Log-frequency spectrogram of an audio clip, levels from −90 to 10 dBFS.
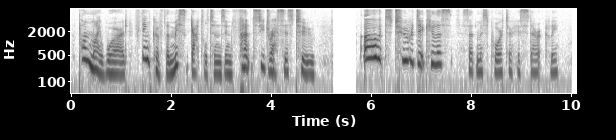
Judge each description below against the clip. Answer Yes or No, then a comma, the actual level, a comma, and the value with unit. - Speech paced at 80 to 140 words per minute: Yes, slow, 135 wpm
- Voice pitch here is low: No, high, 190 Hz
